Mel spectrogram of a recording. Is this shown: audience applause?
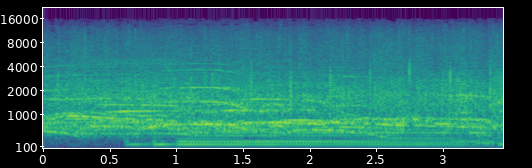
yes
